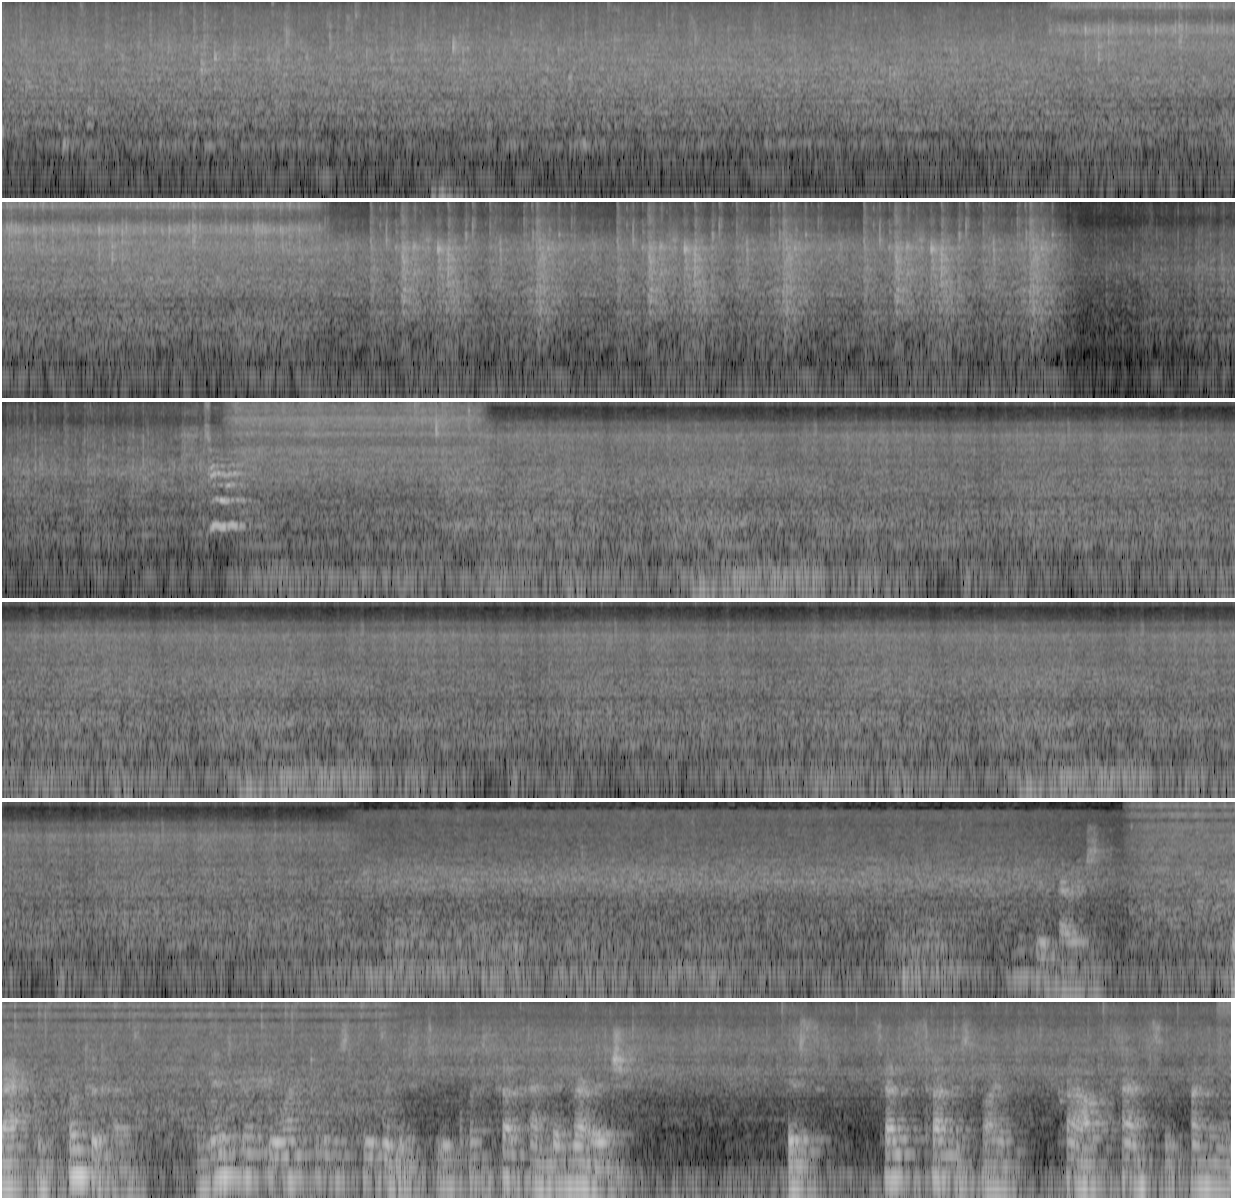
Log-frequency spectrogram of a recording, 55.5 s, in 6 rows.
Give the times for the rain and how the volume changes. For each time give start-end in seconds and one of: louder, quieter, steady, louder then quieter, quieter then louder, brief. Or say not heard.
0.0-55.4 steady.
